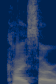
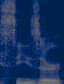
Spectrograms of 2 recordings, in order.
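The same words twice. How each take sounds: First: The name uses the ancient Latin pronunciation. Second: The name uses the modern Latin pronunciation. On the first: This is how it was said in Caesar's own time. "would have been the ancient Latin pronunciation" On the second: This is how it is said in later Latin. "The modern Latin version would be"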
